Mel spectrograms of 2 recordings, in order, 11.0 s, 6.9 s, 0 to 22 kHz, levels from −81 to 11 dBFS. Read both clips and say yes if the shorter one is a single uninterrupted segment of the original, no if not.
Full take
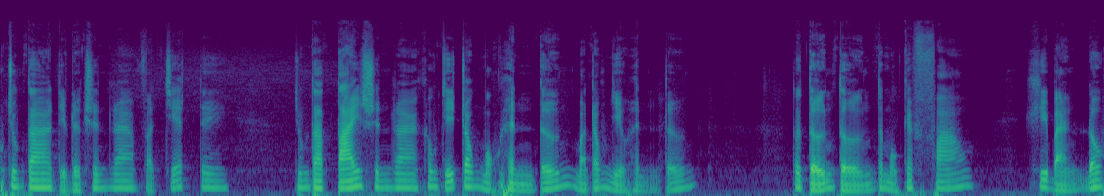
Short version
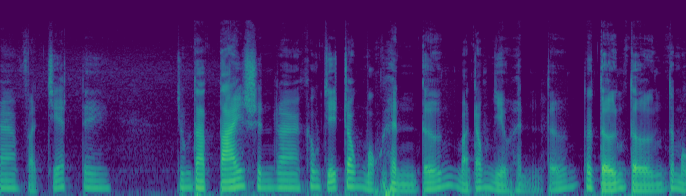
no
